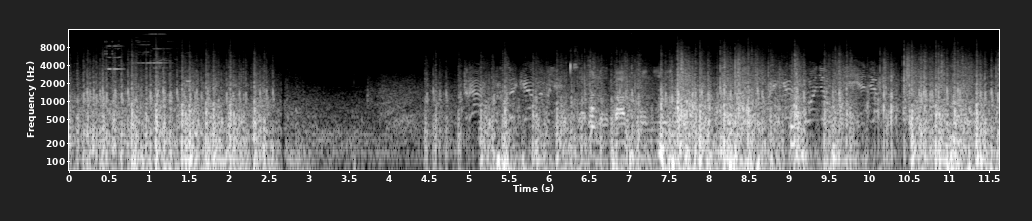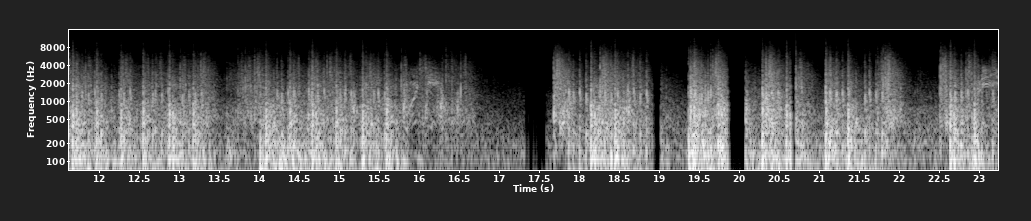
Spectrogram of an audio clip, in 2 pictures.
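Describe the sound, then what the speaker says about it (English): Bombs explode in the war game Broken Arrow, dense loud blasts and crackling gunfire packed into bursts with short silent gaps. "Nice bombs."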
